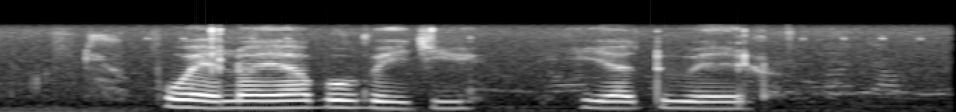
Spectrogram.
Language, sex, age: Tswana, female, 23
